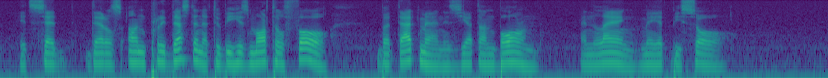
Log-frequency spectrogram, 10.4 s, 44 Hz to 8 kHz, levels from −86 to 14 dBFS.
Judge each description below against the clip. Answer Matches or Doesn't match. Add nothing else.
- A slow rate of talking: Matches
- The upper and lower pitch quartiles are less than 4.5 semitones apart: Matches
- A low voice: Matches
